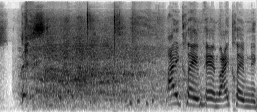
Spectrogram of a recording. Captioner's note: laughter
